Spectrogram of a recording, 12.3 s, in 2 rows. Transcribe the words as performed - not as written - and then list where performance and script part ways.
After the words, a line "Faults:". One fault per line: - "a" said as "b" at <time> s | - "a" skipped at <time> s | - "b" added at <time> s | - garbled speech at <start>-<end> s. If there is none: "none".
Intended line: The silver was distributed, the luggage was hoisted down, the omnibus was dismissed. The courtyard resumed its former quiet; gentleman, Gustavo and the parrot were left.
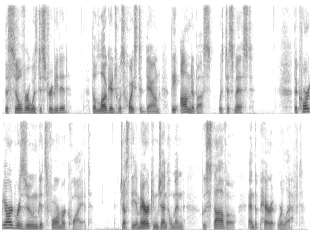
The silver was distributed, the luggage was hoisted down, the omnibus was dismissed. The courtyard resumed its former quiet; just the American gentleman, Gustavo and the parrot were left.
Faults:
- "just the American" added at 8.5 s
